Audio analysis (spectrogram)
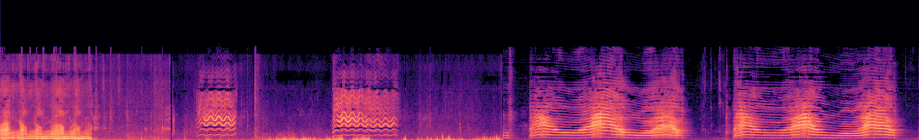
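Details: Funny cat yelling like a human: an opening harsh drawn wail, then wobbly warbling tones, then long wavering yowls repeated in bursts about every three seconds, with rustling noise in the middle.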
